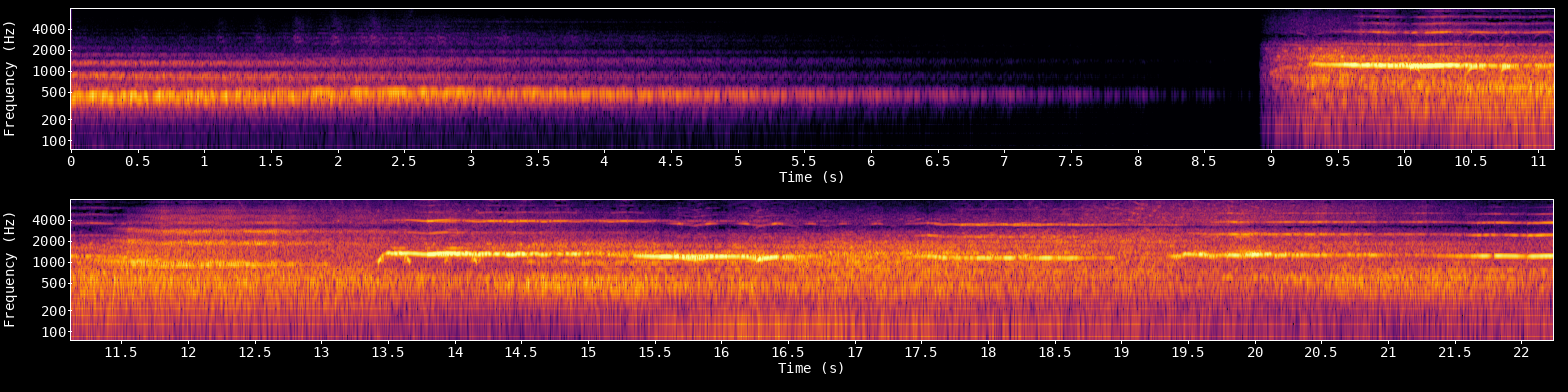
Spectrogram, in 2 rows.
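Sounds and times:
horror screams: 0:09.0 - 0:22.2.

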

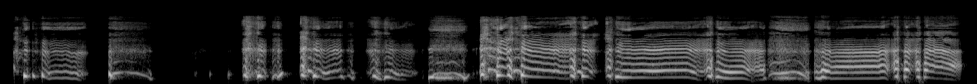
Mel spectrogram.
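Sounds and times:
boy crying and sobbing: 0:00.2 - 0:01.5, 0:02.3 - 0:09.7
boy coughing while crying: 0:02.4 - 0:04.0, 0:04.7 - 0:06.3.

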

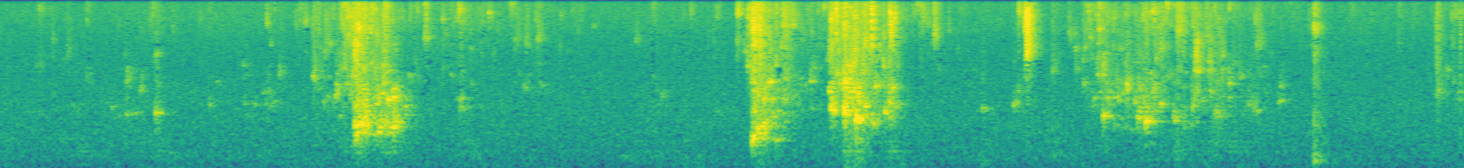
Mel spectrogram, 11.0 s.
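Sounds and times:
person having a bath in water: 0:00.7 - 0:04.2, 0:05.6 - 0:09.7.

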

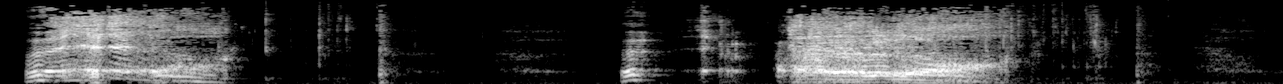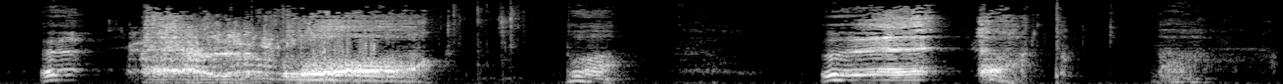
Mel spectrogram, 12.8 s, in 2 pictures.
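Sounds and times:
person vomiting: 0:00.1 - 0:01.3, 0:03.1 - 0:05.2, 0:06.6 - 0:09.6, 0:10.5 - 0:12.5.

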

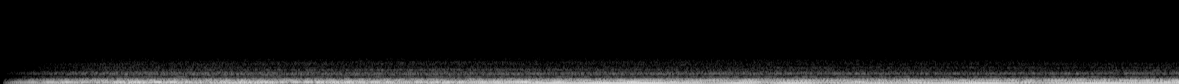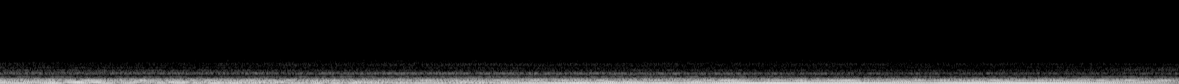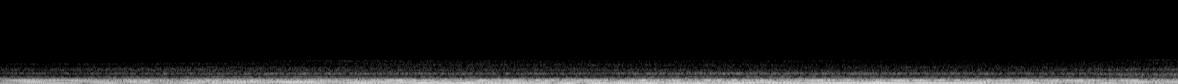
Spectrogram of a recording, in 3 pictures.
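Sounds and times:
horror demonic low drone rumble: 0:00.0 - 0:35.3.

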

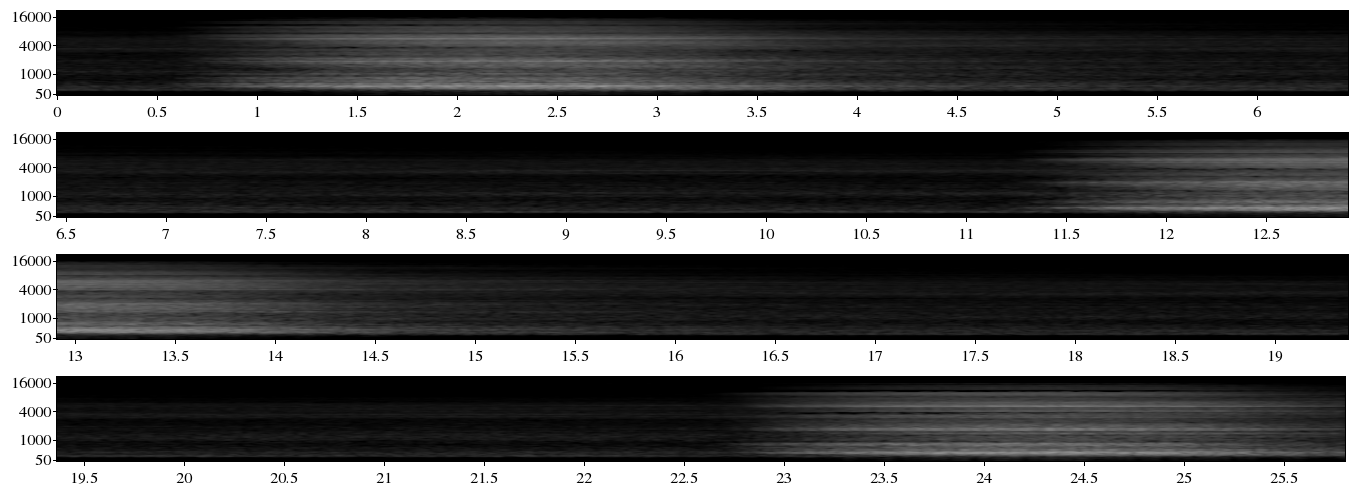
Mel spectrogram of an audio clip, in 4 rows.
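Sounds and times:
ambient drone with slow sweep: 0:00.5 - 0:07.5, 0:11.3 - 0:17.3, 0:22.6 - 0:25.7.

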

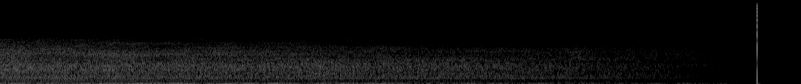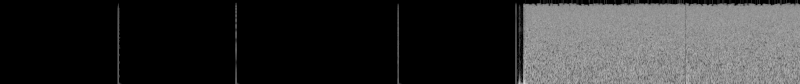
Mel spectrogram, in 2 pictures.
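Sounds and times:
2005 Smartcar Fortwo: 0:00.0 - 0:07.2, 0:13.2 - 0:16.0.

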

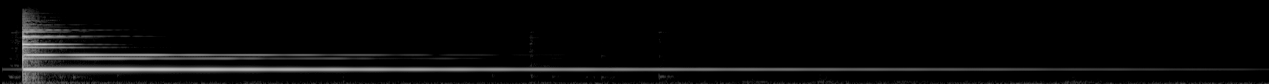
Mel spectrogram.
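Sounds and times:
ship's bell ringing: 0:00.2 - 0:09.5.

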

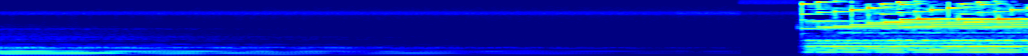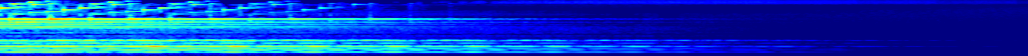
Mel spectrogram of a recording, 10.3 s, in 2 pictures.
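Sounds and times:
treasure game win jingle: 0:04.0 - 0:07.5.

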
